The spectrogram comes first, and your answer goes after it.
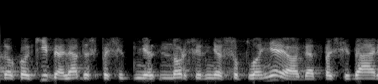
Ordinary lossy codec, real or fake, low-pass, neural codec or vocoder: AAC, 24 kbps; real; 3.6 kHz; none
